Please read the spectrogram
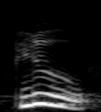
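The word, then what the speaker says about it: blue: حرف الاي انطقه في الاخر؟ لا، بلو بلو بلو.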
